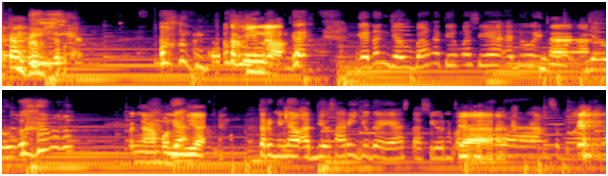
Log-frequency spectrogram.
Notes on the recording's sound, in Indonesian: Maaf juga nih kalau suaranya kadang ga jelas, ya maklum soalnya kita podcast via online nih pake aplikasi anchor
